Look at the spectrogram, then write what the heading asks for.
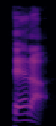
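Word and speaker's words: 寺: Okay, so by itself this is pronounced read as, this is read as tera.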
